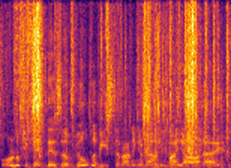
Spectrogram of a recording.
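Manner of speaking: mock-amazed South African farmer; South African accent. Pointing out a wildebeest in the yard, South African accent. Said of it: "I can actually do a pretty good South African accent".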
